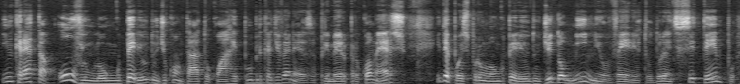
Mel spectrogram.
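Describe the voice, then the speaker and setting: A man's voice: lowish voice, darkish tone. A man with a Brazilian Portuguese accent, explaining a linguistics article in an informal, conversational lecture and checking in with listeners often. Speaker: educator presenting a linguistics article.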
